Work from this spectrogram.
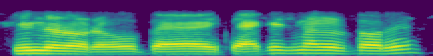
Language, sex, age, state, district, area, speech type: Kannada, male, 30-45, Karnataka, Vijayapura, urban, conversation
